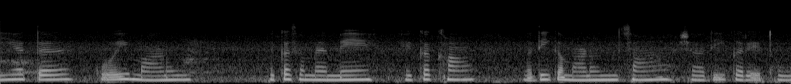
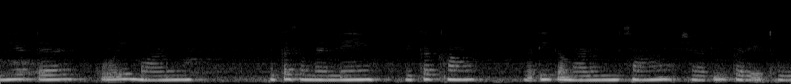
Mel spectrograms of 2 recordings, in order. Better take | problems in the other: first | room echo; dies away in 0.5 s

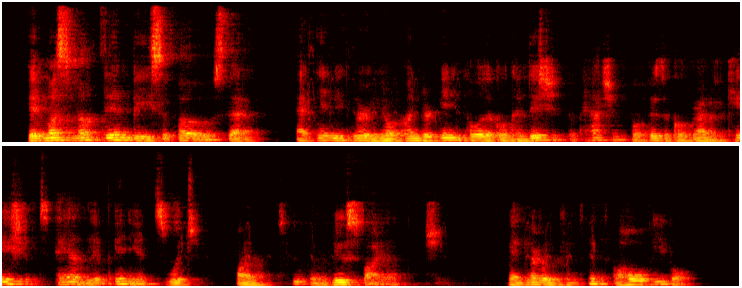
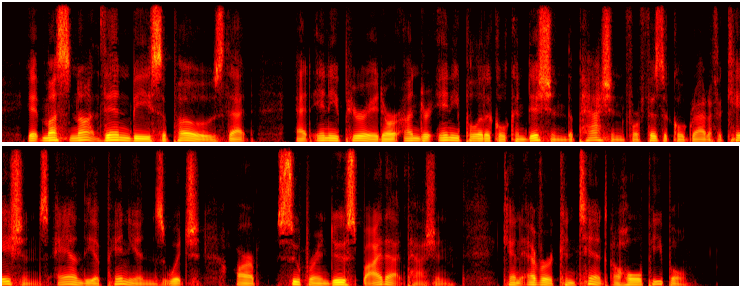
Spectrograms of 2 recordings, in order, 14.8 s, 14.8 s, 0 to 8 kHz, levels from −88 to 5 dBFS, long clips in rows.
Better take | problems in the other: second | noise reduction (neural mask model DeepFilterNet 3)

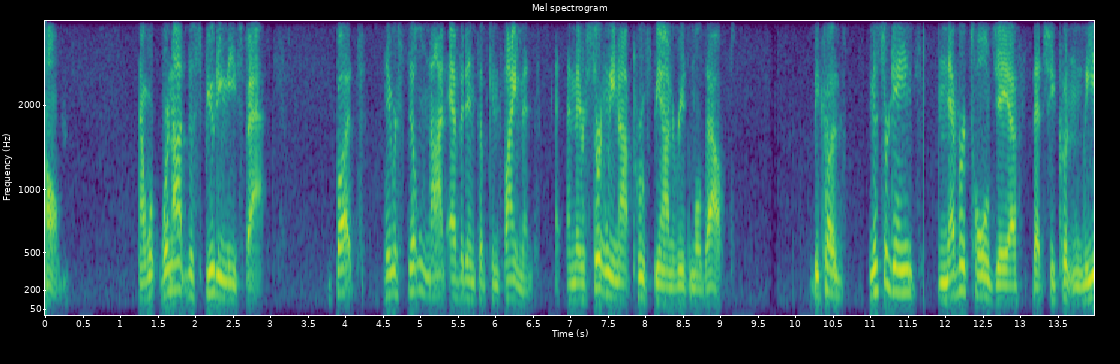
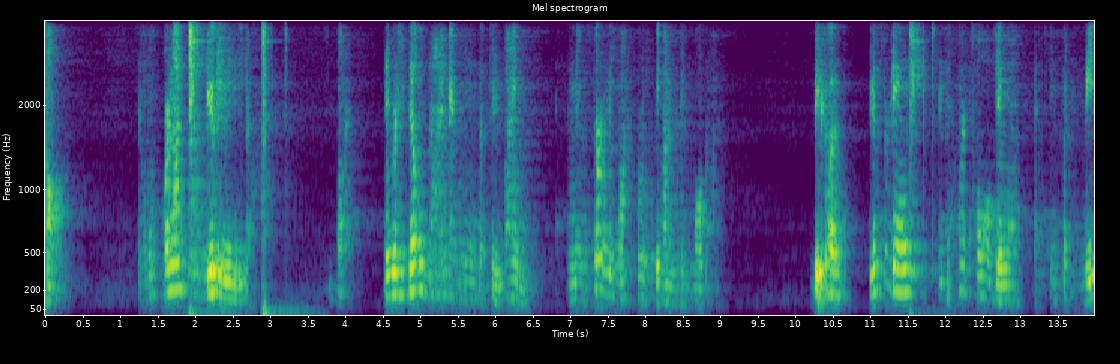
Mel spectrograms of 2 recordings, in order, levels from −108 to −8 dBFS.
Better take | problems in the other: first | noise reduction (neural mask model DeepFilterNet 3)

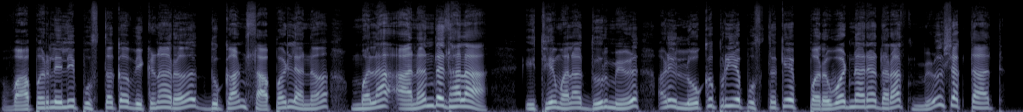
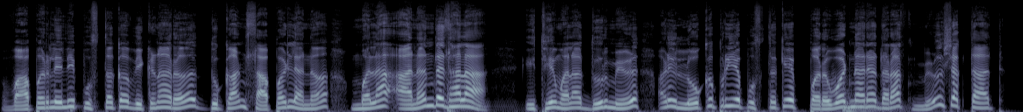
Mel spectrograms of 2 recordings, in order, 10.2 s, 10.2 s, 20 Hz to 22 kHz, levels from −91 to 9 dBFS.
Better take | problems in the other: first | noise reduction (neural mask model DeepFilterNet 3)

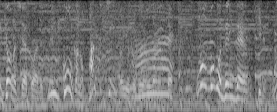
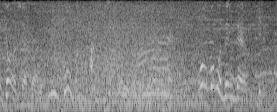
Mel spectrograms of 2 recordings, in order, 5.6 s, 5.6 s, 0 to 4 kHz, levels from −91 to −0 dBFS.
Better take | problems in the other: first | background sound (Fixed-wing aircraft, airplane); 2 dB below the speech

